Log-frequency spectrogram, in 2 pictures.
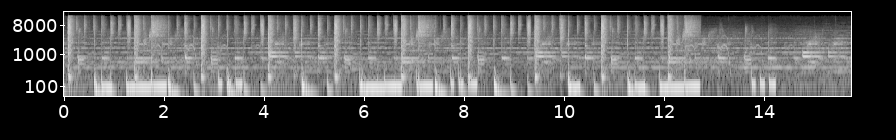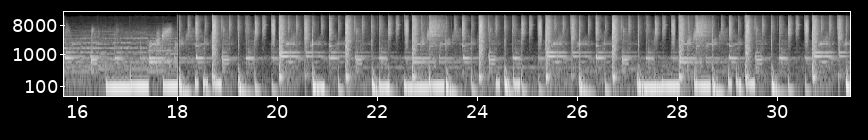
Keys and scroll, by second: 15.0-16.8 typing.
